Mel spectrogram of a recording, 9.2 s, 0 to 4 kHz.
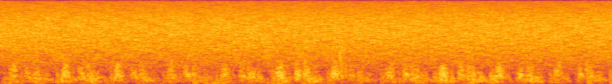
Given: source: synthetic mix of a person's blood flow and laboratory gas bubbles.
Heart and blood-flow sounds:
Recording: Doppler ultrasound of blood flow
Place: precordium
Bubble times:
5.06-5.28 s: bubbles
From the record:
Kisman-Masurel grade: 122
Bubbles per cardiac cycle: 1 to 2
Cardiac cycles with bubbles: 10 to 50%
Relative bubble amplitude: moderate (0.250 to 0.450)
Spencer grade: 2 (many but less than half of the cardiac periods contain bubble signals, singularly or in groups)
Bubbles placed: anywhere in the cardiac cycle

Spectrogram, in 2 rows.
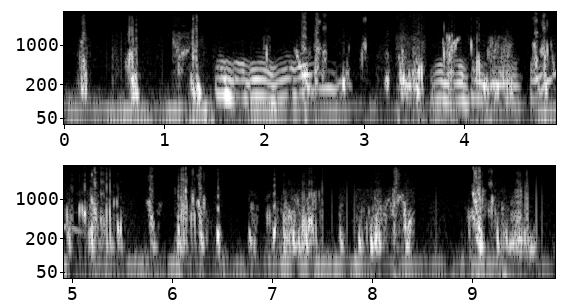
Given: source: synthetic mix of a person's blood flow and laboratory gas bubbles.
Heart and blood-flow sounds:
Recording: Doppler ultrasound of blood flow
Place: subclavian vein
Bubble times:
0.13-0.28 s: bubbles
0.60-0.78 s: bubbles
1.09-1.42 s: bubbles
2.00-2.08 s: bubbles
2.31-2.66 s: bubbles
2.76-2.88 s: bubbles
2.97-3.06 s: bubbles
3.22-3.29 s: bubbles
3.33-3.64 s: bubbles
3.78-3.99 s: bubbles
4.04-4.52 s: bubbles
4.69-5.54 s: bubbles
5.75-5.92 s: bubbles
6.04-6.38 s: bubbles
6.42-6.51 s: bubbles
6.76-6.88 s: bubbles
6.93-7.52 s: bubbles
7.67-7.76 s: bubbles
7.84-8.44 s: bubbles
8.94-9.65 s: bubbles
From the record:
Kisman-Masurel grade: 243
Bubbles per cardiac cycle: several, 3 to 8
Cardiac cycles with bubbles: 100%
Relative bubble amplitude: loud (0.450 to 0.775)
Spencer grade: 3 (all of the cardiac periods contain showers or single bubble signals, but not dominating or overriding the cardiac motion signals)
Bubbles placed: anywhere in the cardiac cycle

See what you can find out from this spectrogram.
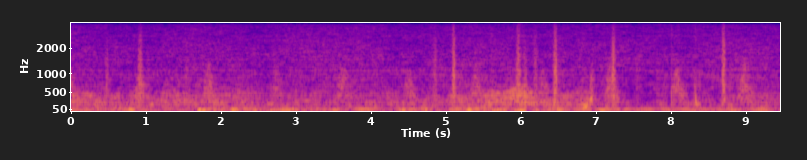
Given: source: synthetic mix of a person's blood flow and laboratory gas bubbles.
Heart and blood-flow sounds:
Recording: Doppler ultrasound of blood flow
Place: subclavian vein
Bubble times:
7.98-8.15 s: bubbles
8.28-8.43 s: bubbles
From the record:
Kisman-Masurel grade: 112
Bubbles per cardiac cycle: 1 to 2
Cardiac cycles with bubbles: 1 to 10%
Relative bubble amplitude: moderate (0.250 to 0.450)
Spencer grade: 1 (occasional bubble signal discernible with the cardiac motion signal, with majority of cardiac periods free of bubbles)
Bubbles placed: anywhere in the cardiac cycle

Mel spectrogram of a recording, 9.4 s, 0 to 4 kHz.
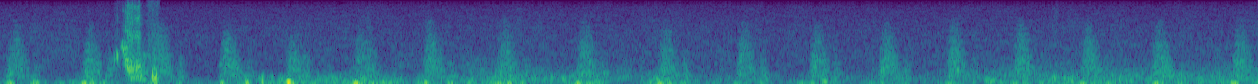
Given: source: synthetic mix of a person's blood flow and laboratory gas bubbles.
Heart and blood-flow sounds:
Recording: Doppler ultrasound of blood flow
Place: subclavian vein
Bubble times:
0.85-1.21 s: bubbles
From the record:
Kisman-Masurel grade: 113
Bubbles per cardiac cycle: 1 to 2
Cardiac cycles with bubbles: 1 to 10%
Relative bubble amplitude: loud (0.450 to 0.775)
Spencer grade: 1 (occasional bubble signal discernible with the cardiac motion signal, with majority of cardiac periods free of bubbles)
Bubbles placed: anywhere in the cardiac cycle

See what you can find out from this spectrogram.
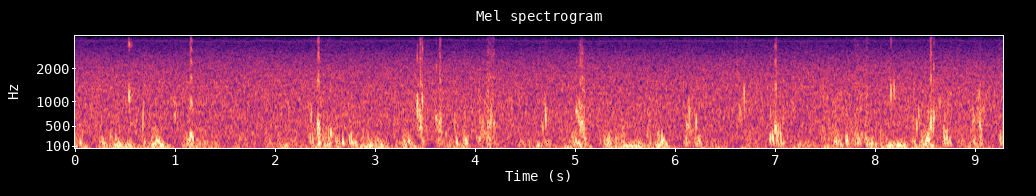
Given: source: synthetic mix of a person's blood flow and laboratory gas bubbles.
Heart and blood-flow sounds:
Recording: Doppler ultrasound of blood flow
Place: precordium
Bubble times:
0.00-0.11 s: bubbles
0.50-0.66 s: bubbles
0.97-1.05 s: bubbles
1.11-1.22 s: bubbles
2.31-2.81 s: bubbles
3.38-3.54 s: bubbles
3.57-3.96 s: bubbles
4.00-4.22 s: bubbles
4.64-4.75 s: bubbles
4.99-5.14 s: bubbles
5.22-5.43 s: bubbles
5.46-5.52 s: bubbles
6.08-6.27 s: bubbles
6.59-6.76 s: bubbles
6.92-7.11 s: bubbles
7.46-7.97 s: bubbles
8.13-8.26 s: bubbles
8.38-8.80 s: bubbles
8.96-9.12 s: bubbles
9.22-9.29 s: bubbles
From the record:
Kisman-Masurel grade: 233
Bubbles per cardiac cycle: several, 3 to 8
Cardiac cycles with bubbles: 50 to 99%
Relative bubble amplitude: loud (0.450 to 0.775)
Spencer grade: 3 (all of the cardiac periods contain showers or single bubble signals, but not dominating or overriding the cardiac motion signals)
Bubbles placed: anywhere in the cardiac cycle

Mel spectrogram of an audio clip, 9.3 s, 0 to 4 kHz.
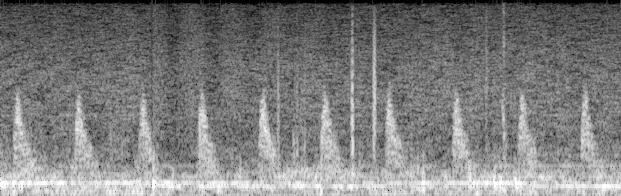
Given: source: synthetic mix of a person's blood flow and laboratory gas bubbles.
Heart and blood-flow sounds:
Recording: Doppler ultrasound of blood flow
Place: subclavian vein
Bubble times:
2.96-3.03 s: bubbles
4.38-4.58 s: bubbles
7.51-7.61 s: bubbles
From the record:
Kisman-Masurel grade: 121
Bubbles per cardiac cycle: 1 to 2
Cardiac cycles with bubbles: 10 to 50%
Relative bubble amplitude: barely perceptible (0.100 to 0.250)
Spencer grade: 2 (many but less than half of the cardiac periods contain bubble signals, singularly or in groups)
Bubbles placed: anywhere in the cardiac cycle

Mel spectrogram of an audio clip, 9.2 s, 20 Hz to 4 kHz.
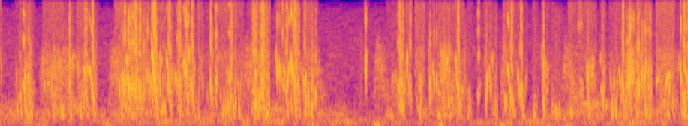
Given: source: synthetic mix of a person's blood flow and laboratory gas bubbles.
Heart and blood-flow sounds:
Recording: Doppler ultrasound of blood flow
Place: subclavian vein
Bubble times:
0.00-0.02 s: bubbles
0.20-0.47 s: bubbles
0.56-1.30 s: bubbles
1.52-3.24 s: bubbles
3.28-3.59 s: bubbles
3.65-4.25 s: bubbles
4.84-4.92 s: bubbles
5.13-6.19 s: bubbles
6.21-6.31 s: bubbles
6.35-6.64 s: bubbles
6.69-7.03 s: bubbles
7.08-7.51 s: bubbles
7.56-7.96 s: bubbles
8.00-8.08 s: bubbles
8.11-8.71 s: bubbles
8.75-9.18 s: bubbles
From the record:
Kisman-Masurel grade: 444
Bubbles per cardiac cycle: continuous sound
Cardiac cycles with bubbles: 100%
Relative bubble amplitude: maximal (0.775 to 0.999)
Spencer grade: 4 (maximum detectable bubble signal sounding continuously throughout systole and diastole of every cardiac period, and overriding the amplitude of the normal cardiac signals)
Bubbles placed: anywhere in the cardiac cycle

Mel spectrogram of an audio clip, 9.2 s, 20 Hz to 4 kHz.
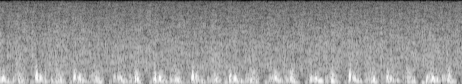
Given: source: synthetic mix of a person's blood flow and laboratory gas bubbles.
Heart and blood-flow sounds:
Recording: Doppler ultrasound of blood flow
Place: precordium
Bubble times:
0.89-0.94 s: bubbles
From the record:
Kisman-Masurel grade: 111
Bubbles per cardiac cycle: 1 to 2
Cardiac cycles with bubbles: 1 to 10%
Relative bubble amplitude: barely perceptible (0.100 to 0.250)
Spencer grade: 1 (occasional bubble signal discernible with the cardiac motion signal, with majority of cardiac periods free of bubbles)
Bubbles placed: anywhere in the cardiac cycle

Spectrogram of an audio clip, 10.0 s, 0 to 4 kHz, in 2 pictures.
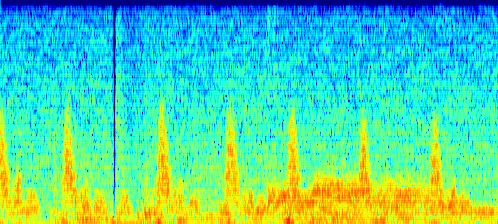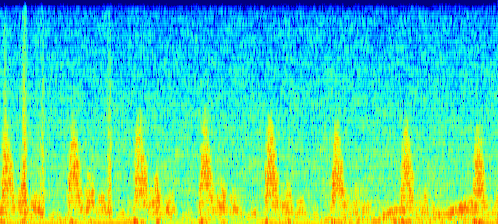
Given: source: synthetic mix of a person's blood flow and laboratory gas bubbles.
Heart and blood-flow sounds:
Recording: Doppler ultrasound of blood flow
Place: subclavian vein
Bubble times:
1.35-1.66 s: bubbles
From the record:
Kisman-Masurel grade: 112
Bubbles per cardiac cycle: 1 to 2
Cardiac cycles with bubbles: 1 to 10%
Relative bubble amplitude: moderate (0.250 to 0.450)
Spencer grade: 1 (occasional bubble signal discernible with the cardiac motion signal, with majority of cardiac periods free of bubbles)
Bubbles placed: anywhere in the cardiac cycle

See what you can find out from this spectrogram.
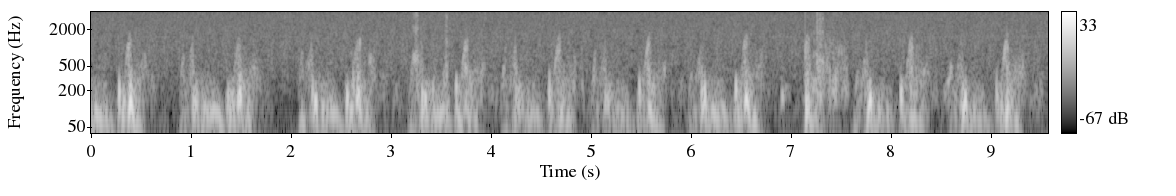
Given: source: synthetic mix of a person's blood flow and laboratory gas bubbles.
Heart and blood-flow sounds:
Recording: Doppler ultrasound of blood flow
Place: precordium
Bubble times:
2.61-2.74 s: bubbles
2.78-2.83 s: bubbles
3.23-3.31 s: bubbles
3.42-3.48 s: bubbles
3.52-3.60 s: bubbles
6.91-6.98 s: bubbles
7.22-7.59 s: bubbles
From the record:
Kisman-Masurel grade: 221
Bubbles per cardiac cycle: several, 3 to 8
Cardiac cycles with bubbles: 10 to 50%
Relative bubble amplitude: barely perceptible (0.100 to 0.250)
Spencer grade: 2 (many but less than half of the cardiac periods contain bubble signals, singularly or in groups)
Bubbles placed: only in the low amplitude regions of the cardiac cycle

